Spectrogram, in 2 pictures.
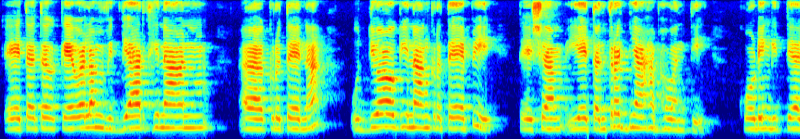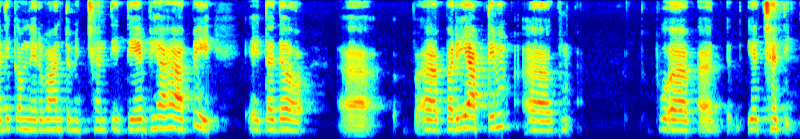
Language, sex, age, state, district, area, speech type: Sanskrit, female, 30-45, Karnataka, Uttara Kannada, urban, spontaneous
